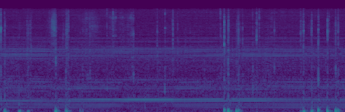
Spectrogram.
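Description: Steady electrical hum, broken by a few short clicks and knocks from typing on a computer keyboard. The loudest knocks come a little under three seconds in and again near the end.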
